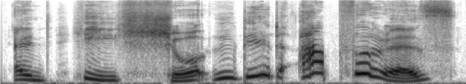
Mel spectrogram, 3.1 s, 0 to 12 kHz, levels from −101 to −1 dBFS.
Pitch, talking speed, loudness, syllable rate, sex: 205 Hz, 135 wpm, -16 LUFS, 3.4 syllables/s, male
